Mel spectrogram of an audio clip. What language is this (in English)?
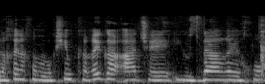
Hebrew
